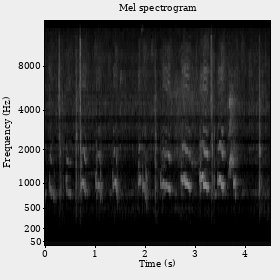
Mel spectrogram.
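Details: Timid male Cavapoo puppy, born August 24 and darker than his siblings, whimpering steadily: wavering nasal whines about three per second, some bending down in pitch, with faint tapping clicks behind.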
